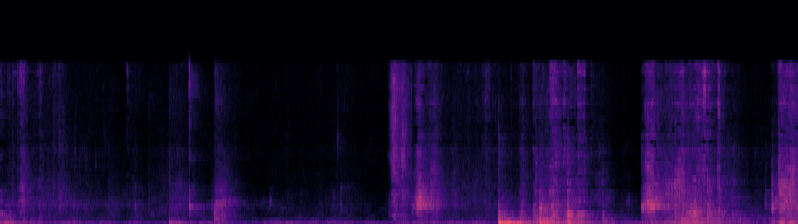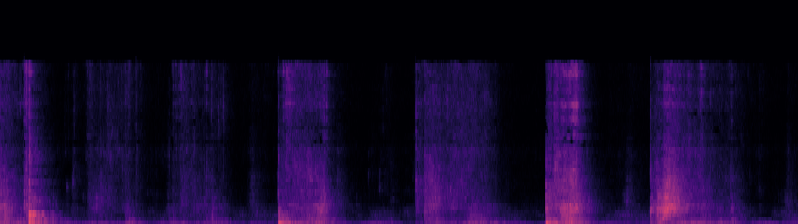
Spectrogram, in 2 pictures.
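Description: Kitchen knife chopping napa cabbage on a plastic cutting board, with the blade scraping the cut pieces across the board. The chopping and scraping strokes come one by one, unevenly spaced, about a second apart.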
